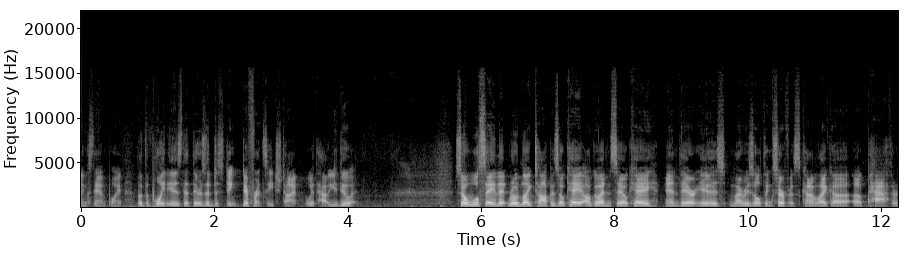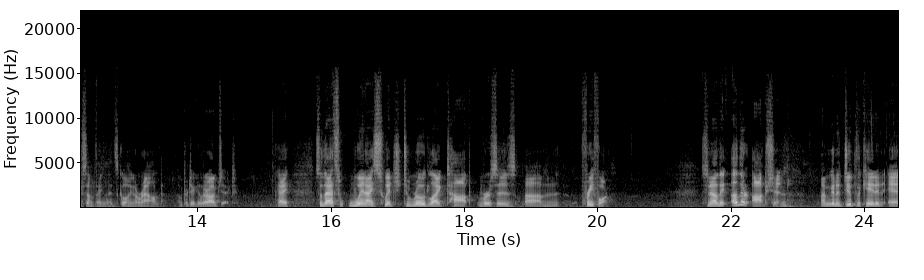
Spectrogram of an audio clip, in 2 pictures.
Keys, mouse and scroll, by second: 7.9 click, 8.5 middle click, 10.3 right click, 11.1 right click, 15.3 middle click, 15.5 middle click, 16.3-16.6 scroll, 23.4-24.5 typing.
